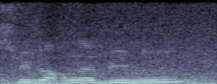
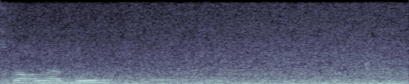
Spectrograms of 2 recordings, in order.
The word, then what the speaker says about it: Suvarnabhumi: Donc je vous ai dit oui, on a Swarnabou pour euh on a tous appelé ça une fois dans sa vie suivarnabumi et en fait les Thaïlandais ils prononcent ça Swarnabou.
